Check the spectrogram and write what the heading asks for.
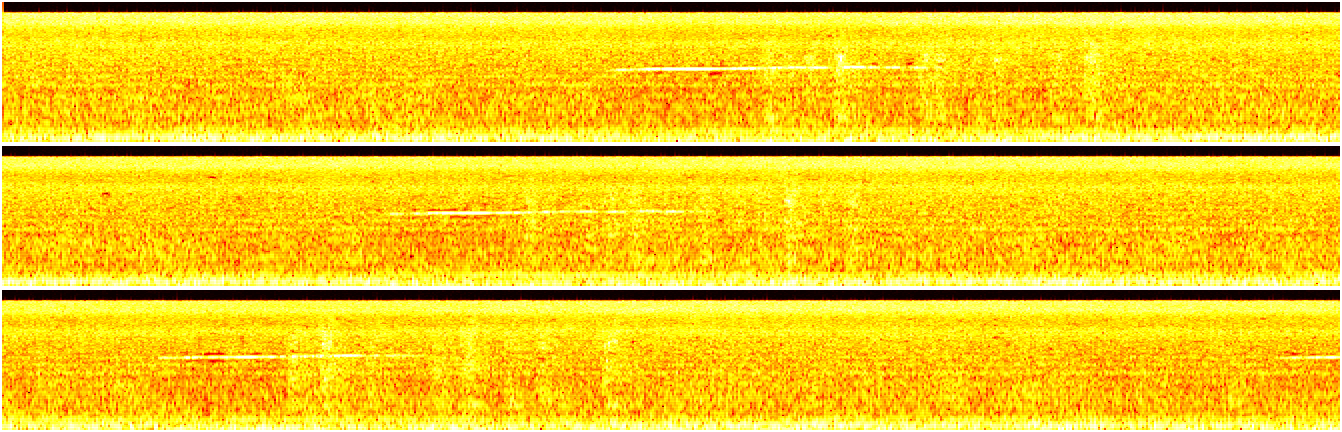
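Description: Wheat pouring in a steady rushing stream from a tipping trailer through the grate into a silo receiving pit, over a steady low machine hum. A short, high, rising squeak comes about every six seconds.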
